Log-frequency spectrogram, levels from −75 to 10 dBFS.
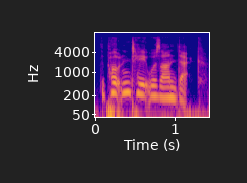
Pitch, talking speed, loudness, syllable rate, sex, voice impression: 200 Hz, 210 wpm, -17 LUFS, 6.5 syllables/s, female, very feminine, very adult-like, thin, tensed, slightly powerful, bright, soft, clear, fluent, slightly raspy, cute, intellectual, very refreshing, sincere, calm, very friendly, reassuring, unique, elegant, slightly wild, sweet, lively, kind, slightly modest, slightly light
